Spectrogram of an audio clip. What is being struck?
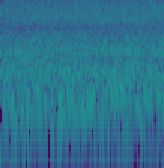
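Nothing is struck.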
